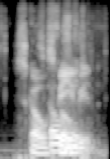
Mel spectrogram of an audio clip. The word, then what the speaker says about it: Schofield: uh, hur, hur uttalar man Schofield eller Shofield? – Schofield.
